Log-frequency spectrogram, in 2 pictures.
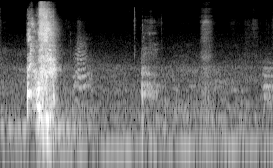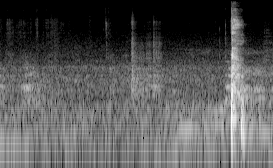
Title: induced sneezes with a nose blowing in the end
